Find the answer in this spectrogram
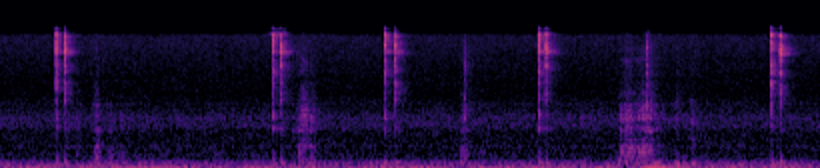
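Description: Faint computer mouse clicks: about five sharp clicks spaced unevenly over several seconds.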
